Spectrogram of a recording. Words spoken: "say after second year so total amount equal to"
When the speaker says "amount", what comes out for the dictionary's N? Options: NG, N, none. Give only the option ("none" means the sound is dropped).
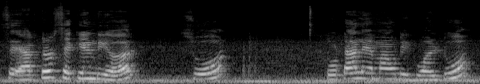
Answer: N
